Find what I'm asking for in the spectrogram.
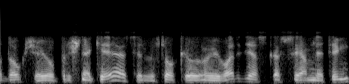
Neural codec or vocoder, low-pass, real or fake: none; 7.2 kHz; real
